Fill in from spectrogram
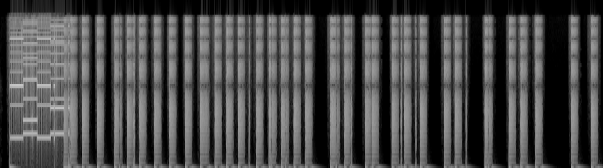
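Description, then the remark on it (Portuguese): The Atari Pac-Man game start jingle, played when a match begins: a brief bright electronic melody, then a long run of loud, buzzy chiptune bursts pulsing in a steady rhythm with short gaps, no voices. “E ele era muito característico dele, porque assim, quando começava a partida do Pac-Man, eu até mandei para vocês o link porque talvez vocês não tenham essa lembrança, que era muito legal”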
